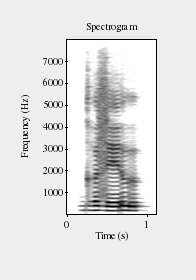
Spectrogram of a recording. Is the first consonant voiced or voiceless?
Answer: voiced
